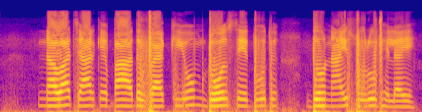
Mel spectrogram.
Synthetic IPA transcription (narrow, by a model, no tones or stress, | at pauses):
nəwat͡ʃaːɾkebaːd̪ʋɛːkijumɖoːlsed̪uːd̪ʱd̪oːnaːisʊɾubʱeːləe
